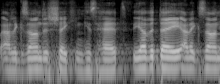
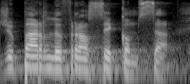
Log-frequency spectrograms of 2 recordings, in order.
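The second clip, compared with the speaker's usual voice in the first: put-on French with thick Arabic accent. Imitating Gladys speaking French: imitating Gladys's thick Arabic-accented French. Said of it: "which she spoke with a thick Arabic accent".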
